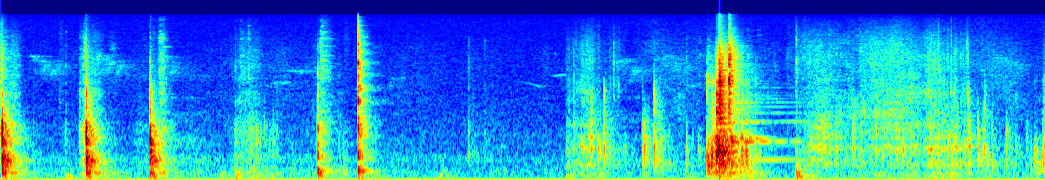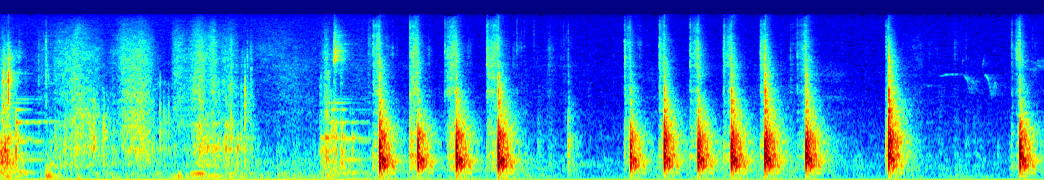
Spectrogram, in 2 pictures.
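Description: Knife chopping on a cutting board: scattered single knocks, then two quick runs of five or six strokes at about four or five a second. About five seconds in comes one louder knock that rings briefly.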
